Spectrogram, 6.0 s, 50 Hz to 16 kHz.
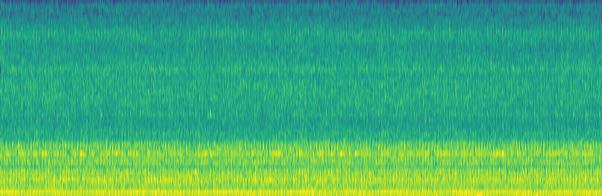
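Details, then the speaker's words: Mercury 8HP outboard, bought used after sitting unknown time, first start test running in a water tub after carb cleaner; steady even buzzing idle over water splash, no knocks or misses; running cleanly, normal idle. "wow not bad at all quite impressed to be honest I didn't expect it to"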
